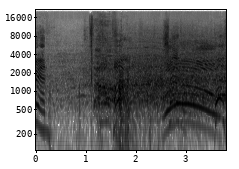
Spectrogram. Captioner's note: body slams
